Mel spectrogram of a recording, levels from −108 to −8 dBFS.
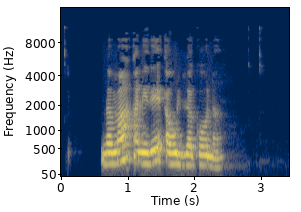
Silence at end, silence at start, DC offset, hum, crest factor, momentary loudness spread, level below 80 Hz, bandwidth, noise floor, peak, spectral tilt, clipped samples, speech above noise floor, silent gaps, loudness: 1 s; 0.6 s; under 0.1%; none; 14 dB; 9 LU; -80 dBFS; 8.6 kHz; -69 dBFS; -8 dBFS; -6.5 dB/octave; under 0.1%; 48 dB; none; -22 LUFS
